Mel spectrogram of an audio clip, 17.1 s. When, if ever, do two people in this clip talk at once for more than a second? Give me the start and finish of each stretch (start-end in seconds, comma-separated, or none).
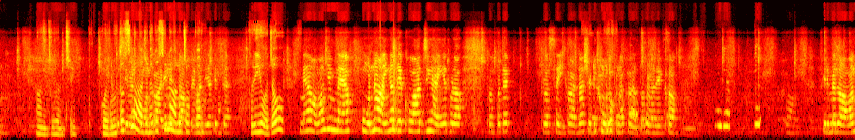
2.2-4.1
